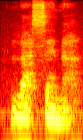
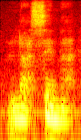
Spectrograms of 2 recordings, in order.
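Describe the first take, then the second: No difference in how they are said.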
